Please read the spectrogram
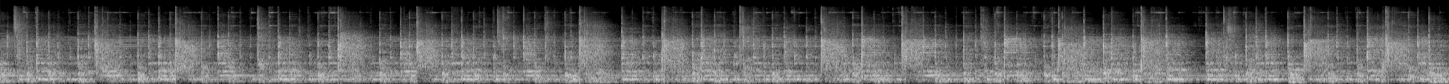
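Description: Mridangam playing a dense run of rapid strokes over a steady drone.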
